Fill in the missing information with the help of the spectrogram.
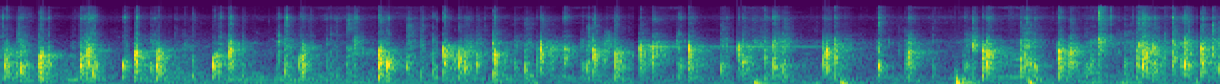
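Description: A crowd clapping: many quick, uneven hand claps, with a few dull low thumps in the second half.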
